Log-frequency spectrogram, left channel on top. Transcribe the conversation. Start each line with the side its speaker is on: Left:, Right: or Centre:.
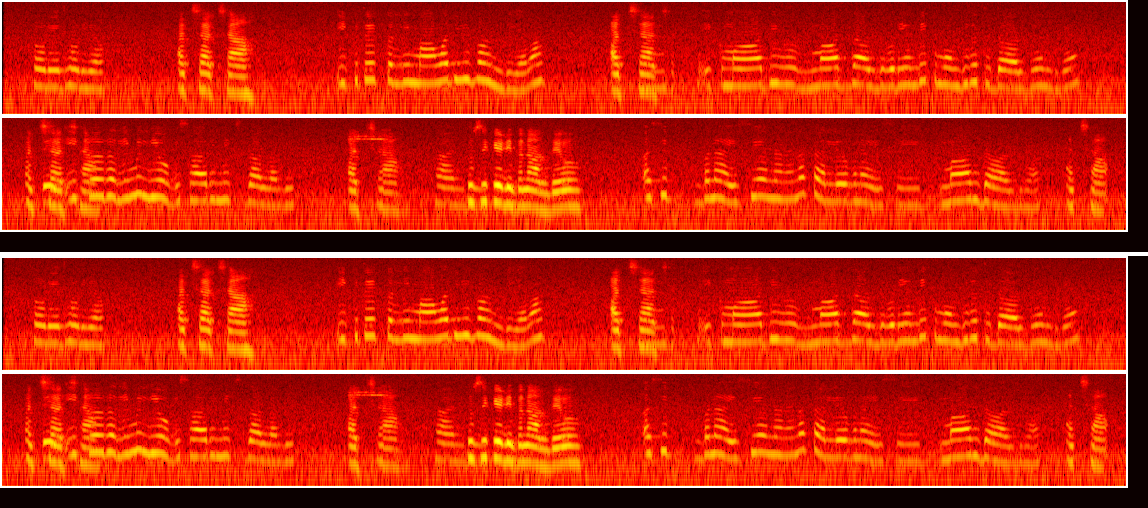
Left: ਥੋੜੀਆਂ ਥੋੜੀਆਂ
Right: ਅੱਛਾ ਅੱਛਾ।
Left: ਇੱਕ ਤੇ ਇਕੱਲੀ ਮਾਵਾਂ ਦੀ ਵੀ ਬਣਦੀ ਹੈ ਨਾ
Right: ਅੱਛਾ
Left: ਹਮ
Right: ਅੱਛਾ
Left: ਇੱਕ ਮਾਂ ਦੀ ਮਾਂ ਦੀ ਦਾਲ ਦੀ ਬੜੀ ਹੁੰਦੀ ਇੱਕ ਮੂੰਗੀ ਧੋਤੀ ਦਾਲ ਦੀ ਹੁੰਦੀ ਹੈ।
Right: ਅੱਛਾ
Left: ਤੇ
Right: ਅੱਛਾ
Left: ਇੱਕ ਰਲੀ ਮਿਲੀ ਹੋ ਗਈ ਸਾਰੀ ਮਿਕਸ ਦਾਲਾਂ ਦੀ
Right: ਅੱਛਾ
Left: ਹਾਂਜੀ
Right: ਤੁਸੀਂ ਕਿਹੜੀ ਬਣਾਉਦੇ ਉਹ।
Left: ਅਸੀਂ ਬਣਾਈ ਸੀ ਇਹਨਾਂ ਨੇ ਨਾ ਪਹਿਲੇ ਉਹ ਬਣਾਈ ਸੀ ਮਾਂ ਦੀ ਦਾਲ ਦੀਆਂ
Right: ਅੱਛਾ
